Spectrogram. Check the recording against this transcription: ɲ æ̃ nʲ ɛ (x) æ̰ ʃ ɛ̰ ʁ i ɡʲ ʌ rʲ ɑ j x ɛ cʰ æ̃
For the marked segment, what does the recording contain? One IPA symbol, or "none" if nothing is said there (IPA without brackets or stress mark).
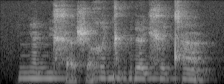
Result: x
